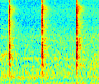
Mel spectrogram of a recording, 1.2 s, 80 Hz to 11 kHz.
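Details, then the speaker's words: Brand-new Brastemp/Consul washing machine gearbox input shaft turned by hand: four light, crisp, even ticks about 2.4 per second in a quiet room; normal play; a very dry noise could indicate a failed gearbox seal. "Puxa esse câmbio tá novinho zero quilômetro E olha que o barulho que tem que fazer isso é normal"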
